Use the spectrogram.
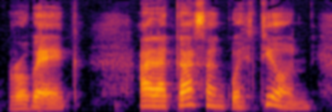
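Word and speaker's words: Råbäck: Llamaré Rabeck, pronúnciese algo así como Robeck, a la casa en cuestión, aunque no es este su verdadero nombre.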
